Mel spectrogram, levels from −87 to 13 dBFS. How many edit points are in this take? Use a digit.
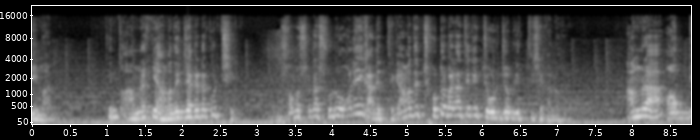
1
